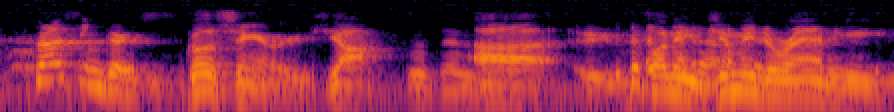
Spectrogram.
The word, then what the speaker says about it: Grossinger's: grossingers yeah isn't it it's gross singers with a hard G crossingers grossingers yeah uh funny Jimmy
